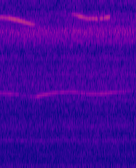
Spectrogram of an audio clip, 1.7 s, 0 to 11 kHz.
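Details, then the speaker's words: Demonstration on a typodont model: steady high-pitched whine of a high-speed dental handpiece during occlusal reduction (about 1–1.5 mm) of the tooth for stainless steel crown preparation. "For example, if you are treating a patient with a deep bite, you might require little more occlusal reduction to fit the SS crown."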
